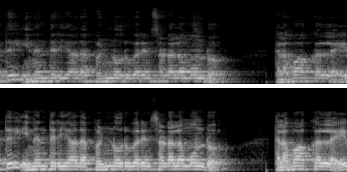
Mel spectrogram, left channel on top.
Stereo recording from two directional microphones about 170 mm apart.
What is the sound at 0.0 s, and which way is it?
Speech, 35° right (ahead or behind).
